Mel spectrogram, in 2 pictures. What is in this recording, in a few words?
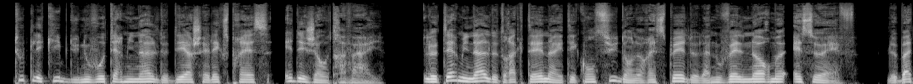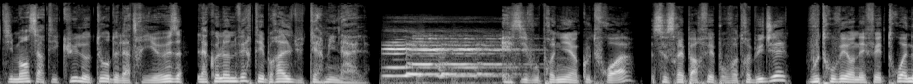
french male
